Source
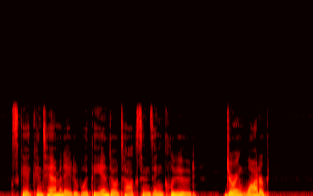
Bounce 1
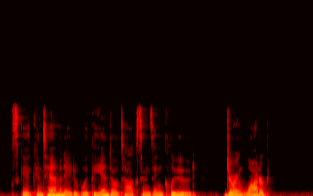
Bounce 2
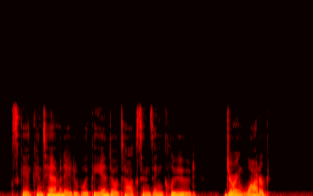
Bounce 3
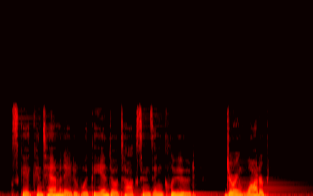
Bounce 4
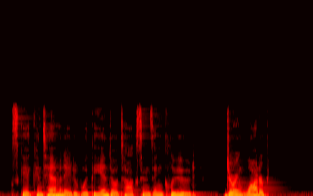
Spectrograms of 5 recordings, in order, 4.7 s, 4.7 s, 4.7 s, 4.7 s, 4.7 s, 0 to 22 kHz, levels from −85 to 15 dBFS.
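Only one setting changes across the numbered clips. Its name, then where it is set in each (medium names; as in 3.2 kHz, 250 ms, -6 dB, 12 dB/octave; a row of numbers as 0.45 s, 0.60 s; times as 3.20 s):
feedback comb, decay: 0.38 s, 0.16 s, 2 s, 0.86 s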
